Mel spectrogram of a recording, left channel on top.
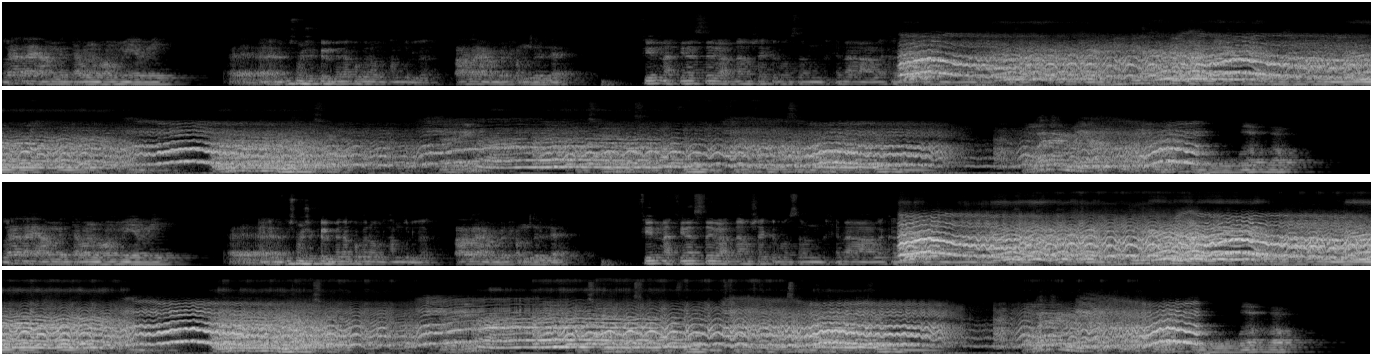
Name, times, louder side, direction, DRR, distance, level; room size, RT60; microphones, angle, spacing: voice 1, 0.0-1.6 2.2-2.8 4.5-5.6 10.8-14.7 15.8-16.8 18.0-18.5 23.9-26.5, right 2 dB, 20° right, -3 dB, 4.1 m, -31 dB
voice 2, 2.6-4.3 6.4-11.7 14.9-15.4 16.4-17.2 19.4-23.1, right 2 dB, 45° right, 3 dB, 1.8 m, -35 dB
sound 1, 9.0-25.7, right 5 dB, 90° right, 1.0 m, -21 dB
14.5 x 8.1 x 2.8 m, 0.75 s
head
